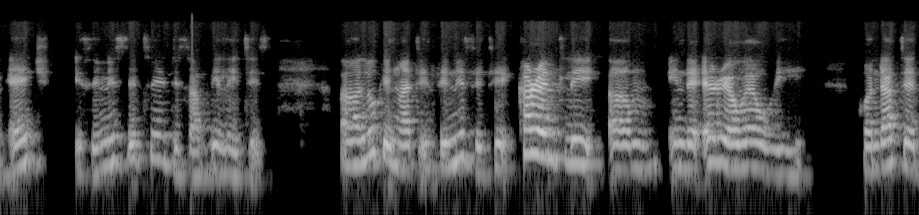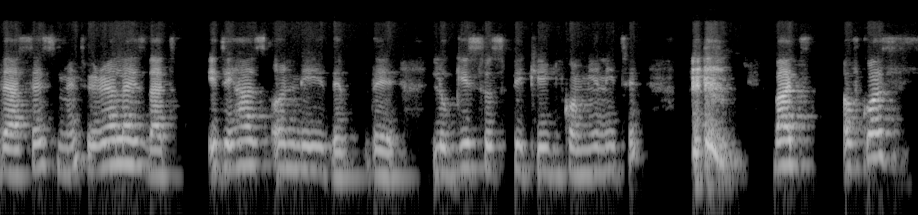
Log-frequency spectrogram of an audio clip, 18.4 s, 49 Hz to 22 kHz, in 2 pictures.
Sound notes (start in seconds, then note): 16.1 coughs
